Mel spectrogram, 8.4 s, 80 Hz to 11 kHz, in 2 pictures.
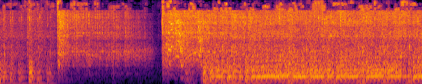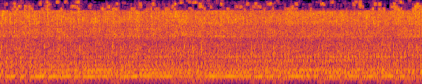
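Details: Doodlebug minibike with Lifan LF200 (163FML) Honda-clone single swapped in, re-jetted with leftover Keihin jets, after charging wire hookup: brief start attempt, catches near two seconds, settles to steady even putter, no misses; normal idle.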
